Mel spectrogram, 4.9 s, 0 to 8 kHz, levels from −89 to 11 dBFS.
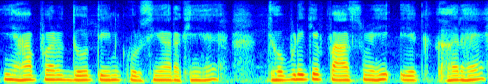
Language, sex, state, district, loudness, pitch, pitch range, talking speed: Hindi, male, Bihar, West Champaran, -16 LUFS, 155 Hz, 150-165 Hz, 185 wpm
